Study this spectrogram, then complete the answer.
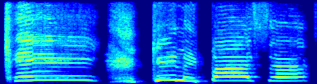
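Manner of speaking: high, mocking voice of scandalized churchgoers; mocking gossip. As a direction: mimic the gossiping crowd with a sneer. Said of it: "Y todo el mundo". (voz burlona y aguda de la gente chismosa)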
